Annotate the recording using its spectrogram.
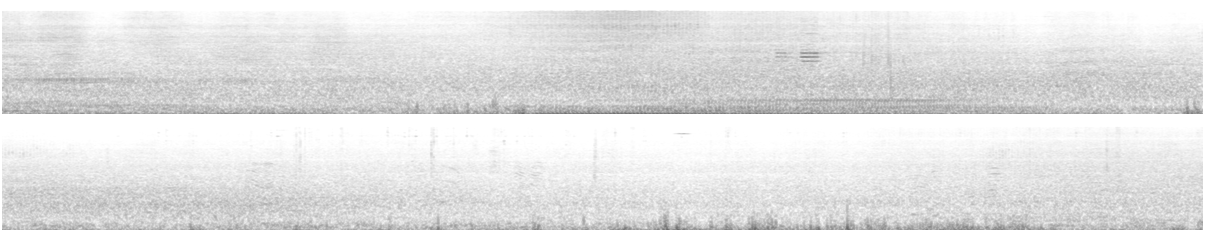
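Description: Steady city road traffic around a large roundabout, with one vehicle passing close and loud about four to six seconds in. In the second half, gusts of wind buffet the microphone.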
